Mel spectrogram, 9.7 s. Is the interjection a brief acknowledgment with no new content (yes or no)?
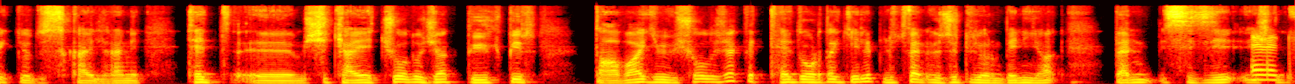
yes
